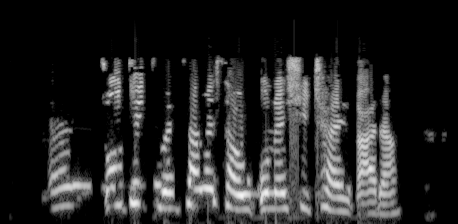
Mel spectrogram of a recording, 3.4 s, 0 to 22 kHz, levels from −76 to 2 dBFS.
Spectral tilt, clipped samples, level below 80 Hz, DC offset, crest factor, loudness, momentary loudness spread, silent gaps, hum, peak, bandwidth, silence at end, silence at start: 0 dB/octave; under 0.1%; -62 dBFS; under 0.1%; 12 dB; -11 LUFS; 9 LU; 0.70-0.74 s; none; 0 dBFS; 8.2 kHz; 0.45 s; 0.35 s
